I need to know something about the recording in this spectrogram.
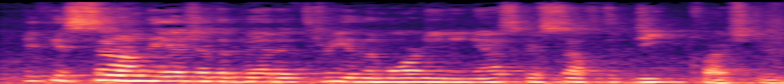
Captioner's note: none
